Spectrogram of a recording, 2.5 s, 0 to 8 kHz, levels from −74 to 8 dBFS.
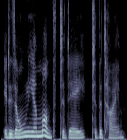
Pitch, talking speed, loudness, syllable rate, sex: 195 Hz, 235 wpm, -16 LUFS, 4.7 syllables/s, female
